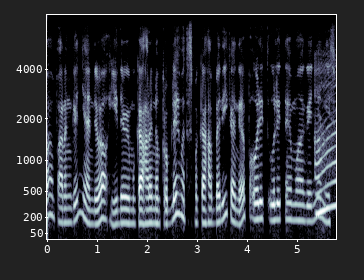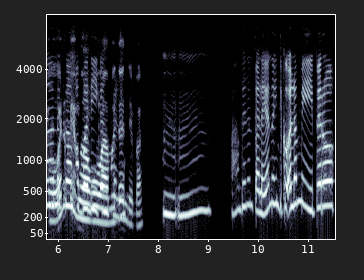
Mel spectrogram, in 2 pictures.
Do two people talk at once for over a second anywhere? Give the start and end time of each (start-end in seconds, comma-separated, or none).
5.3-7.3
